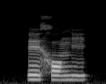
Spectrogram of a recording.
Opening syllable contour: high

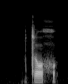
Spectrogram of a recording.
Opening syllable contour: low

